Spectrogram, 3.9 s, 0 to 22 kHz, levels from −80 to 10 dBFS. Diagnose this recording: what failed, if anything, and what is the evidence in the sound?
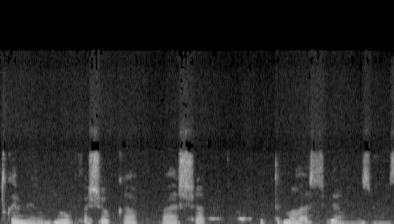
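The call processing stage is where this went wrong: you can hear noise suppressor artifacts all the way through. The room noise, sitting about 20 dB under the speech, gets pulled down by about 12 dB between phrases and swells back under the talking.

There's also speech cut by the noise suppressor from 0.75 to 0.84 s, about a tenth of a second where a soft stretch of speech gets swallowed. The suppressor mistook it for background and pulled it down by up to about 10 dB, so it comes out faint.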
